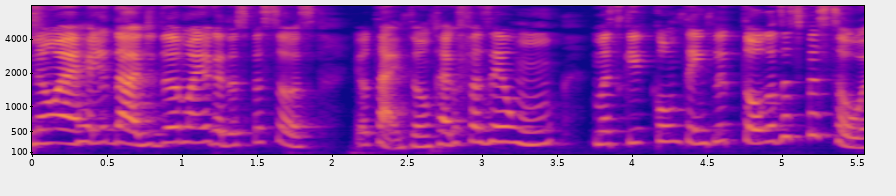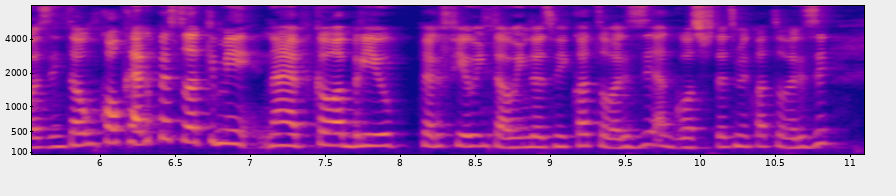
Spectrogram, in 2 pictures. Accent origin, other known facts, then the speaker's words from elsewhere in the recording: Porto Alegre, Rio Grande do Sul, Brazil; eu sou aqui de Porto Alegre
